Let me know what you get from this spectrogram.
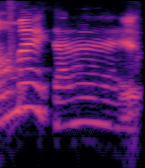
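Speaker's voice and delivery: put-on childish, babyish baby-talk voice. Mocking a girl who talks like a baby when a man comes around, baby talk. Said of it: "Talking like a damn baby".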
